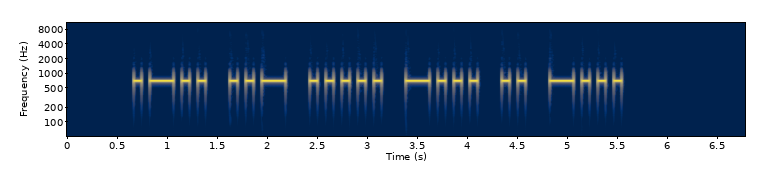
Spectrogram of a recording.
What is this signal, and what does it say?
Morse code, heard as a keyed tone, about 15 wpm, 700 Hz. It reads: LU5BIB
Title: DXCC-100 Call Signs - 6 Characters - 15wpm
